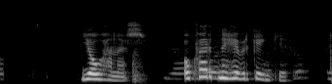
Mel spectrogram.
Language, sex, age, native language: Icelandic, female, 14, Icelandic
